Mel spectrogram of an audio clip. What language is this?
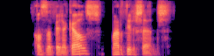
Catalan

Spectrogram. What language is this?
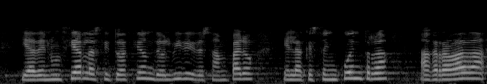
Spanish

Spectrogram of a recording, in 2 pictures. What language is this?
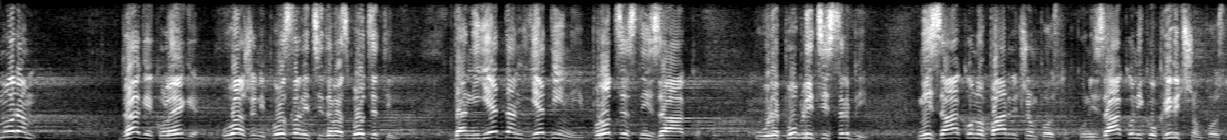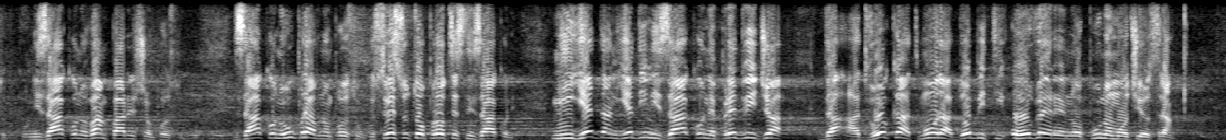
Serbian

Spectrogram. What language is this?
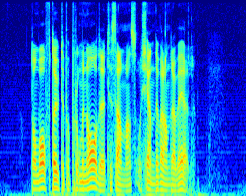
Swedish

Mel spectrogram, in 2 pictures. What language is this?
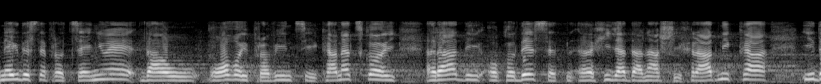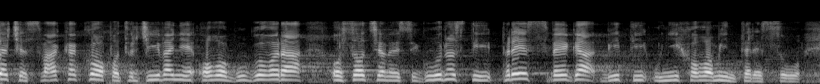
Serbian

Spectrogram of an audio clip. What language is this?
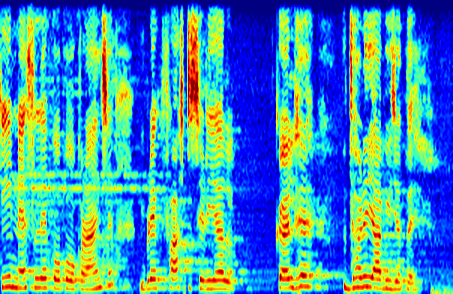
Maithili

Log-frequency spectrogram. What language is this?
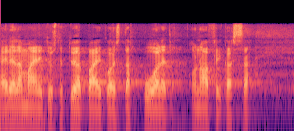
Finnish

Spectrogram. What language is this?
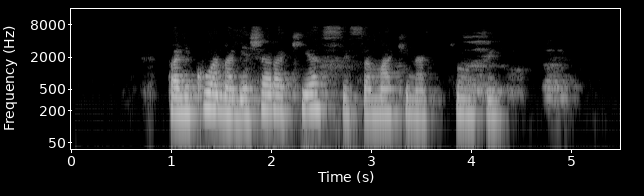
Swahili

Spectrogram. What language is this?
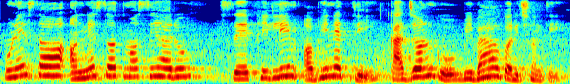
Odia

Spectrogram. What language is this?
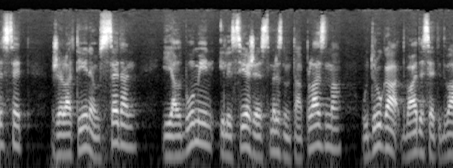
Croatian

